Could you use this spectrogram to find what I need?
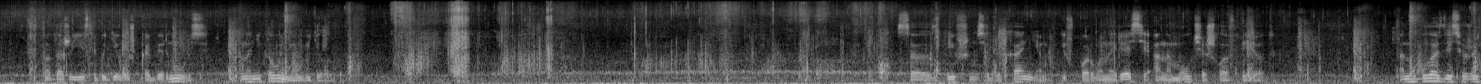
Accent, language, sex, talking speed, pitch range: native, Russian, male, 105 wpm, 95-125 Hz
